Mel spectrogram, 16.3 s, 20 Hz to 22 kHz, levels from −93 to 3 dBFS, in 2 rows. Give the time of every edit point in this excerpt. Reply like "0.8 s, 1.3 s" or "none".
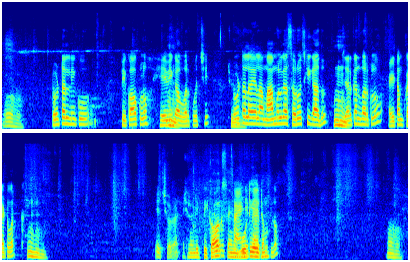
none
